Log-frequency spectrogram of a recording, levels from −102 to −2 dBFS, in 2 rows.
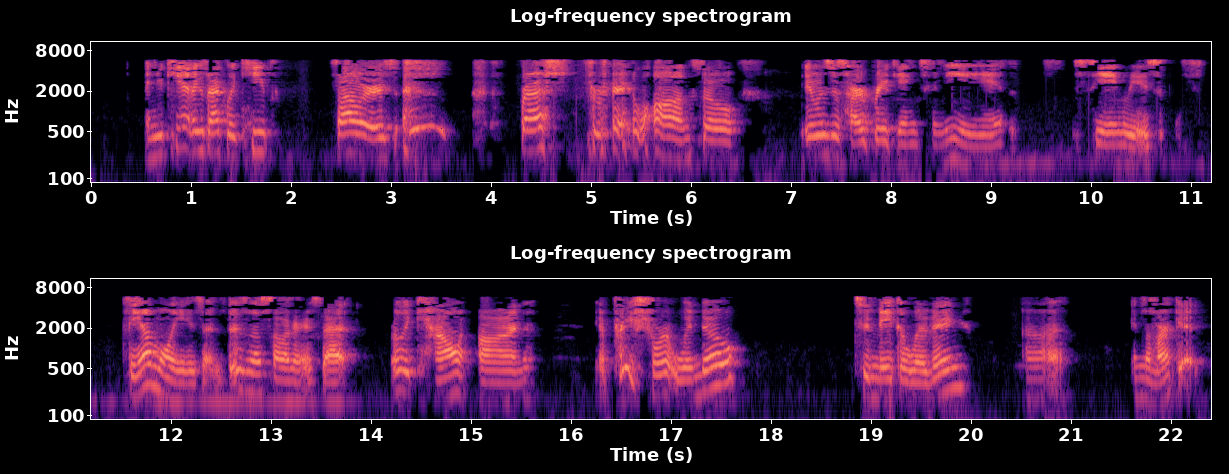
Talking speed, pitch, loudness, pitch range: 105 wpm, 205 Hz, -28 LUFS, 170-270 Hz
